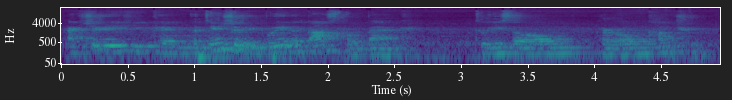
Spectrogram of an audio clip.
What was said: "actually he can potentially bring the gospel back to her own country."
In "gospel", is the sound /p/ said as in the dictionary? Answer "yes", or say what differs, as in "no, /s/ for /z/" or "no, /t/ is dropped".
no, /f/ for /p/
